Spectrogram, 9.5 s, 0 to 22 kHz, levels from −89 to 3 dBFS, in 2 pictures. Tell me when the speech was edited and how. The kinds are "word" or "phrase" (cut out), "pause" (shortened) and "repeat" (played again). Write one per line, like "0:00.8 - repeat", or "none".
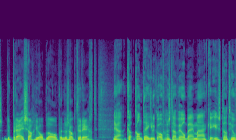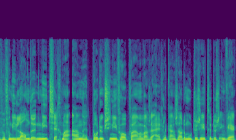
0:03.0 - word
